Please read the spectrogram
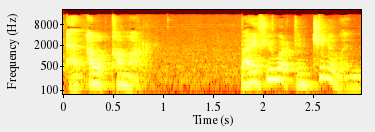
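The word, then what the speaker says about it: القمر: Therefore, you don't stress it at all, and you pronounce a, lam, and the qa. Al-qamar, al-qamaru, al-qamaru.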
